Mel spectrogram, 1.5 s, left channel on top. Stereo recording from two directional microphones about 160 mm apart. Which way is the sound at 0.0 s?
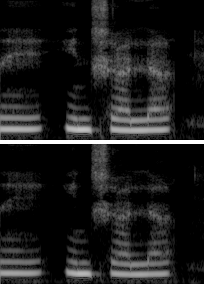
25° left (ahead or behind).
